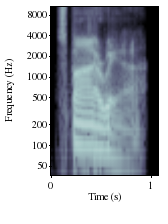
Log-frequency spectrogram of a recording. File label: "spirea", British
